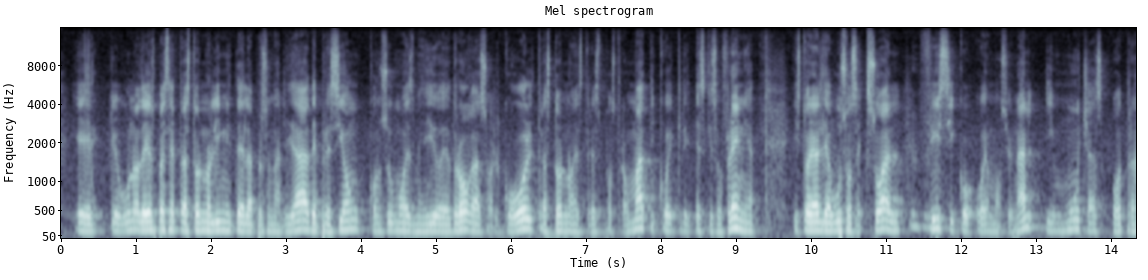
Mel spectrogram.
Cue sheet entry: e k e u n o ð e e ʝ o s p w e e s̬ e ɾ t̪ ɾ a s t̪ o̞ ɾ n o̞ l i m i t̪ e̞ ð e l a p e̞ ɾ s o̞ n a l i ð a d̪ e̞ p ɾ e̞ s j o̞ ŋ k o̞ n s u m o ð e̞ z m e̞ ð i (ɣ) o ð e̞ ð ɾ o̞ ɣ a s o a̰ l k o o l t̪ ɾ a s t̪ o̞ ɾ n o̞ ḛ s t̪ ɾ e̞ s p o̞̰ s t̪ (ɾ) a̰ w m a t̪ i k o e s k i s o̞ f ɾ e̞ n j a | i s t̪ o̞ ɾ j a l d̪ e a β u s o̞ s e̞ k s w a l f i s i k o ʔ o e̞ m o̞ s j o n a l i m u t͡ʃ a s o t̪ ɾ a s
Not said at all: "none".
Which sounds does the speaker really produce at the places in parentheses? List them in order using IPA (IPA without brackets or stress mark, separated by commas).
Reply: ð, ɾ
